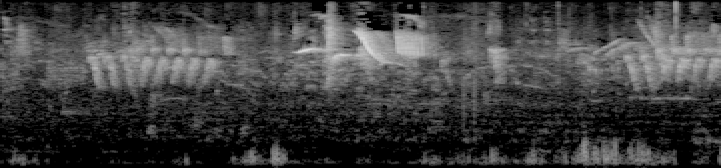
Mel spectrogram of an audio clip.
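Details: Young Argentine white goldfinch still learning its 'misisipi' style song, with flaws still to correct: bright, high trills and rapid chirps in fast repeated bursts, with one sharp sliding whistle midway, over low thumping background noise.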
